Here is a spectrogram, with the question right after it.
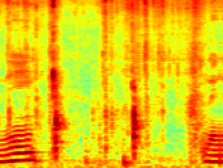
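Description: Bubble wrap plastic rustles and crinkles as it is unwrapped from a package of lettuce seed tins, in several short crackling bursts close by, with a voice speaking at the start and end.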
